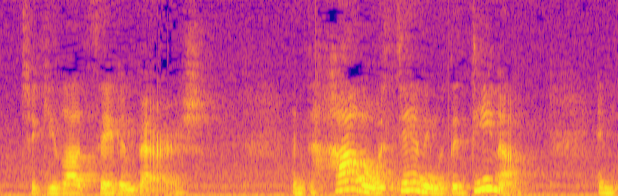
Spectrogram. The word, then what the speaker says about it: Zahava: But this teacher couldn't say Zahava, she could only say Zahavia, which was really weird because that's the Ch, and it's a misplaced Ch.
